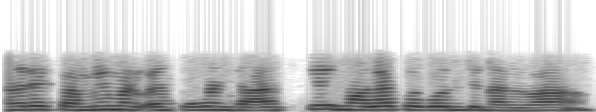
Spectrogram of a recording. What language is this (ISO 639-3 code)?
kan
